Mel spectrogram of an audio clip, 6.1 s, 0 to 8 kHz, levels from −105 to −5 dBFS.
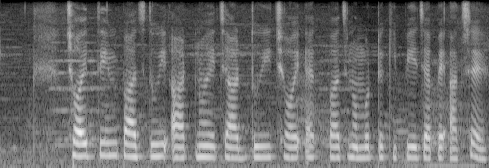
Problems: none marked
